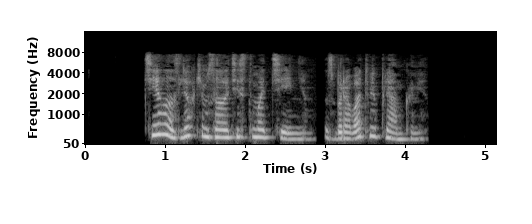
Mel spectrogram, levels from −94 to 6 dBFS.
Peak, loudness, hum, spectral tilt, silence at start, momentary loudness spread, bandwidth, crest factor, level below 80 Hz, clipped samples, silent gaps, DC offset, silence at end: -6 dBFS; -22 LUFS; none; -4.5 dB/octave; 0.75 s; 16 LU; 8 kHz; 18 dB; -66 dBFS; under 0.1%; 2.90-2.98 s; under 0.1%; 0.9 s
